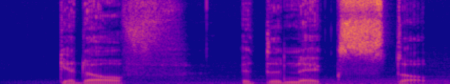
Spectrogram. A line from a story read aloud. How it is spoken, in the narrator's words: a young man says quietly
